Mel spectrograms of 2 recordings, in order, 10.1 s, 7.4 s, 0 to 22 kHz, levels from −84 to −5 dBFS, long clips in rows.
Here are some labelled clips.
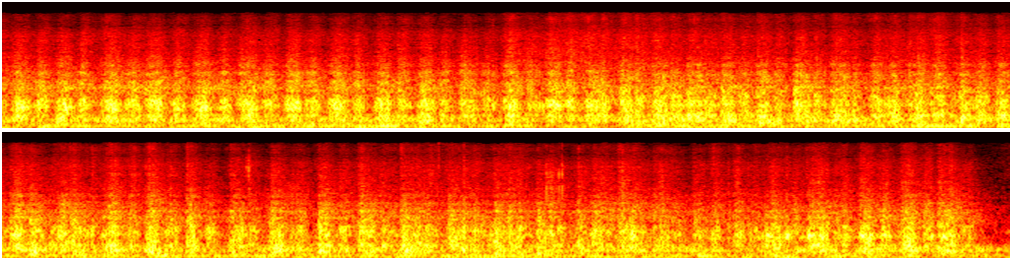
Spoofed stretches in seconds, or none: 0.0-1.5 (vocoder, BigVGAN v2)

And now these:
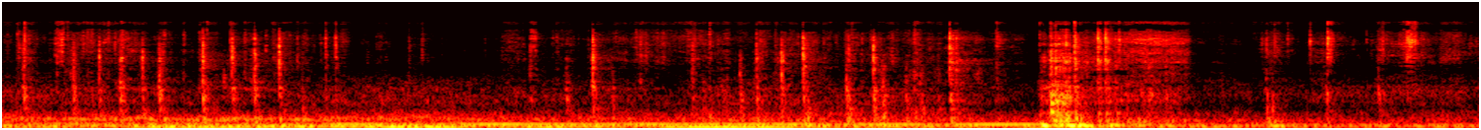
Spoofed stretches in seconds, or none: 0.0-2.3 (vocoder, BigVGAN v2); 3.1-4.4; 5.5-7.4

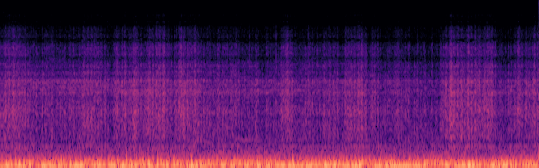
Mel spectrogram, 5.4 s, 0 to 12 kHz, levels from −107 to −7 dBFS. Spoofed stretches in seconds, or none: 0.0-0.5 (vocoder, BigVGAN v2); 0.9-3.4; 3.9-5.0

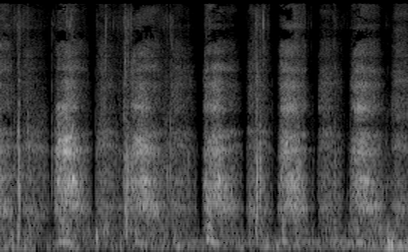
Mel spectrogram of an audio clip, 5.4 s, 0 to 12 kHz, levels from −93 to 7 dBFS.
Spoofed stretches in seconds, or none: none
